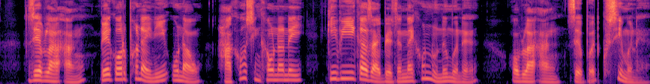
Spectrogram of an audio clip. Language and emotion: Bodo, happy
